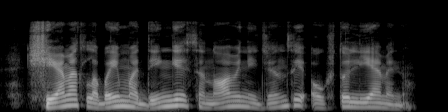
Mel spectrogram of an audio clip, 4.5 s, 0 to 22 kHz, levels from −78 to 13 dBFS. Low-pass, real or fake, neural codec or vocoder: 10.8 kHz; real; none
